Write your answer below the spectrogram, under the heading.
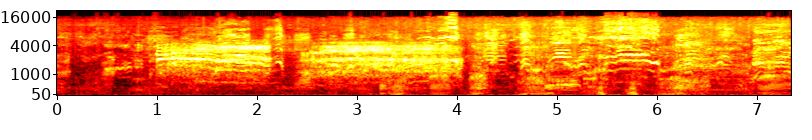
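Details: Two long, piercing pig squeals, each about a second or more, give way to a jumble of short grunts and softer squeaks from a group of pigs.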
